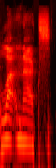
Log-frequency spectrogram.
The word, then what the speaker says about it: Latinx: Oh, um, Latinx.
